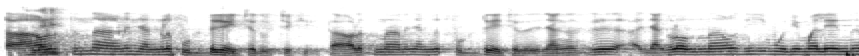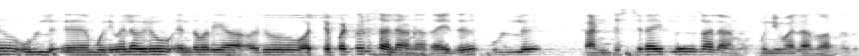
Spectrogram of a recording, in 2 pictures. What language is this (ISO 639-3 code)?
mal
